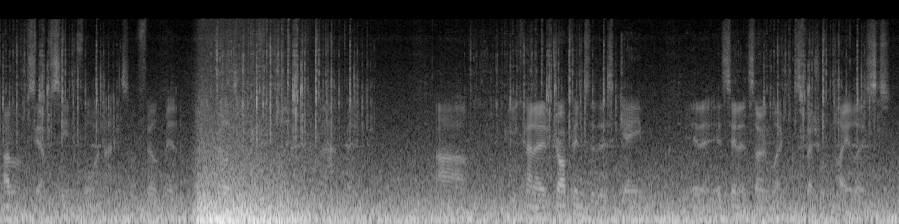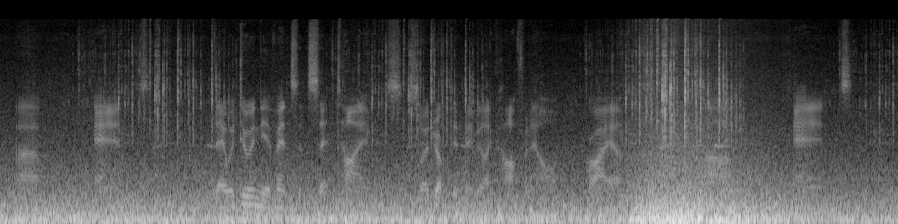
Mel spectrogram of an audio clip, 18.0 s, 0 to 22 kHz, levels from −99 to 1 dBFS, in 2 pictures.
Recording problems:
wind noise on the microphone; heavy; 4 dB above the speech
low rumble; noticeable; throughout; 15 dB below the speech
rain or running water; very faint; throughout; 15 dB below the speech

